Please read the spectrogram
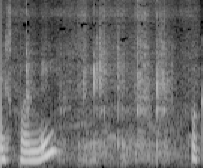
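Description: Flax seeds being stirred while they dry-roast in a pan: a soft, continuous rattle and scrape of the small seeds against the pan and each other.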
